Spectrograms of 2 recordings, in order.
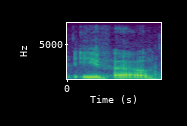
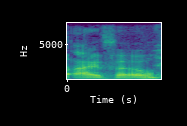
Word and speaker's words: Ivo: St. Ivo, or Evo, depending on how you say it, but I'm going with Ivo, and it became this kind of almost like talismanic thought for the character as she moves through the a couple of days.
